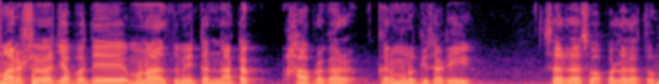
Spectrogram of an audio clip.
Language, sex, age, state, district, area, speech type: Marathi, male, 60+, Maharashtra, Mumbai Suburban, urban, spontaneous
